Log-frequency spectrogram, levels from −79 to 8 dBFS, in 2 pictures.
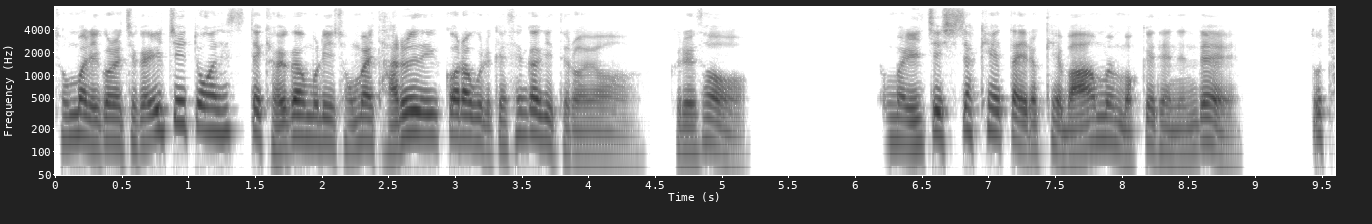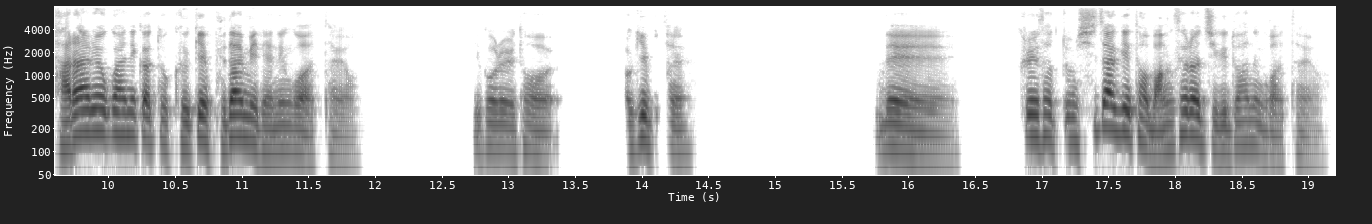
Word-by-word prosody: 정말 155 +1 +1
이거를 135 +1 +1
제가 135 +2 -3
1 180 +4 +3
주일 230 +3 +1
동안 190 -4 +3
했을 185 +2 -8
때 170 - +1
결과물이 140 +1 +2
정말 125 +3 -1
다를 160 +8 +3
거라고 155 -3 +3
이렇게 130 - -6
생각이 160 -1 0
들어요. 90 -4 -8 0.2
그래서 110 -1 -3 1.0
정말 140 -1 -3
'일찍 135 +7 +2
시작해야겠다.' 175 +1 -2
이렇게 120 0 -1
마음을 115 +9 +3
먹게 120 +3 -4
되는데 100 - -2 0.5
또 - - -5
잘하려고 170 +6 +5
하니까 165 -1 +2
또 125 - -8
그게 125 +5 +1
부담이 155 -3 +3
되는 105 0 -4
것 105 - -1
같아요. 75 -6 -9 0.9
이거를 115 -1 -3
더 100 -4 -6 0.6
여기부터요. 115 -6 -4 1.4
네. 95 -8 -1 0.4
그래서 155 0 0
좀 145 0 -7
시작이 185 - +3
더 150 - -1
망설여지기도 115 - 0
하는 125 -2 -6
것 95 - -6
같아요. 70 - -16
130 Hz, 340 characters per minute, -22 LUFS, 110-160 Hz, 1.4 s, 잘하려고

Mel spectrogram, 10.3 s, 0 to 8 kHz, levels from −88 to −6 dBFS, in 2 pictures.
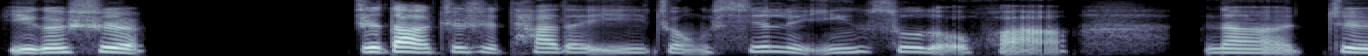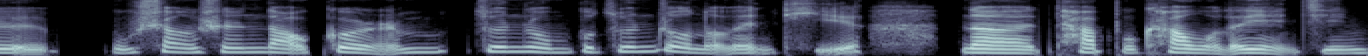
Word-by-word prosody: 一 195 - +3
个 215 +2 +6
是 235 -3 +5 0.8
知 240 0 +5
道 245 -2 +9
这 235 +2 -3
是 230 -2 -4
他 225 +3 0
的 220 -1 -3
一 105 0 -6
种 115 +2 -7
心 255 - -3
理 215 - -3
因 215 +5 -6
素 245 0 -2
的 - - -2
话， - - -3 0.5
那 205 0 -1
这 220 -4 +1 0.2
不 185 - -7
上 225 +1 -1
升 225 0 -2
到 220 -2 +2
个 235 -3 +1
人 220 +6 -5
尊 255 -1 -1
重 220 -4 -3
不 235 - -3
尊 255 +3 -4
重 - - 0
的 - - -1
问 - - -2
题， - - -3 0.4
那 190 -3 +5
他 215 - +1
不 195 -4 -4
看 205 +2 +3
我 180 - -1
的 185 - +2
眼 185 -2 0
睛， 175 +1 -5
220 Hz, 240 characters per minute, -26 LUFS, 195-235 Hz, 0.8 s, 道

